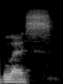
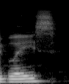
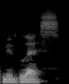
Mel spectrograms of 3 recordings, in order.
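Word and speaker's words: Blaise: So like it's actually pronounced like bless, you know? Like everybody calls me Blaze. That isn't, from yeah. But anybody that's French calls me bless. Because that's what it's, yeah, it's meant to be like that.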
